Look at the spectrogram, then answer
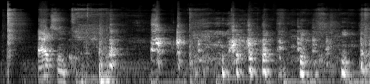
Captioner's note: laugh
